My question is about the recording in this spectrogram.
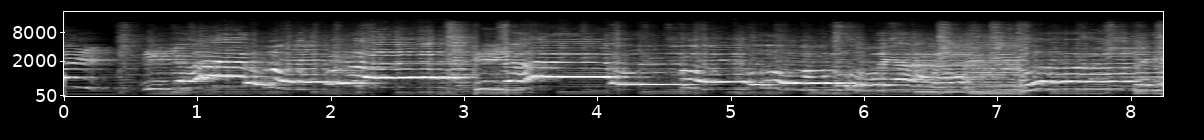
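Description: A woman singing a melody of falling, drawn-out phrases, with an acoustic guitar strumming a steady rhythm beneath. A brief gap in the voice comes just after the start, then the singing resumes.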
